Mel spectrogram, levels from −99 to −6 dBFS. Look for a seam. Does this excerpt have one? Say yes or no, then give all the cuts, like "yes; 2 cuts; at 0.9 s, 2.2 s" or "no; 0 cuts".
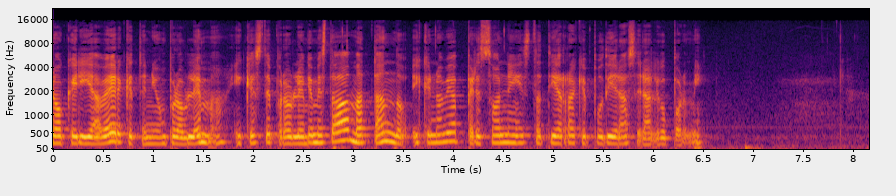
yes; 1 cut; at 2.5 s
